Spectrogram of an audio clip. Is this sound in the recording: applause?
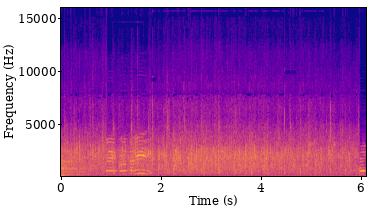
yes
